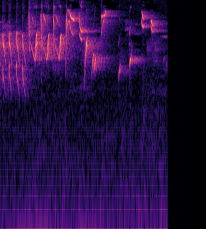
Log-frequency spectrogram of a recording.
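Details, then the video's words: Competition-standard song of the Balkan European goldfinch, Carduelis carduelis balcanica, used for training birds: a rapid run of bright, liquid twittering notes with quick trills and high tinkling phrases, lasting about two seconds, then silence. "goldfinch song - World Championship"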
